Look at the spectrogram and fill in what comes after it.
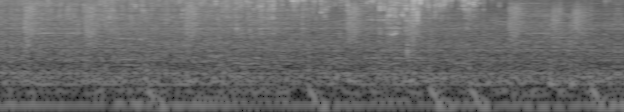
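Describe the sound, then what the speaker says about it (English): Water is poured into a pot of ramen broth, a steady splashing, gurgling wash that runs evenly throughout at moderate loudness with no talking. "I am about to add the last and final"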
